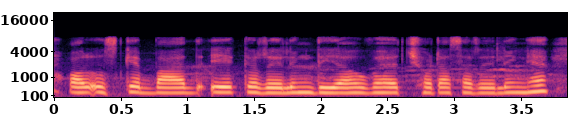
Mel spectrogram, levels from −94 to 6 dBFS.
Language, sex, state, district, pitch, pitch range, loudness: Hindi, female, Jharkhand, Garhwa, 215 Hz, 210-225 Hz, -13 LUFS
